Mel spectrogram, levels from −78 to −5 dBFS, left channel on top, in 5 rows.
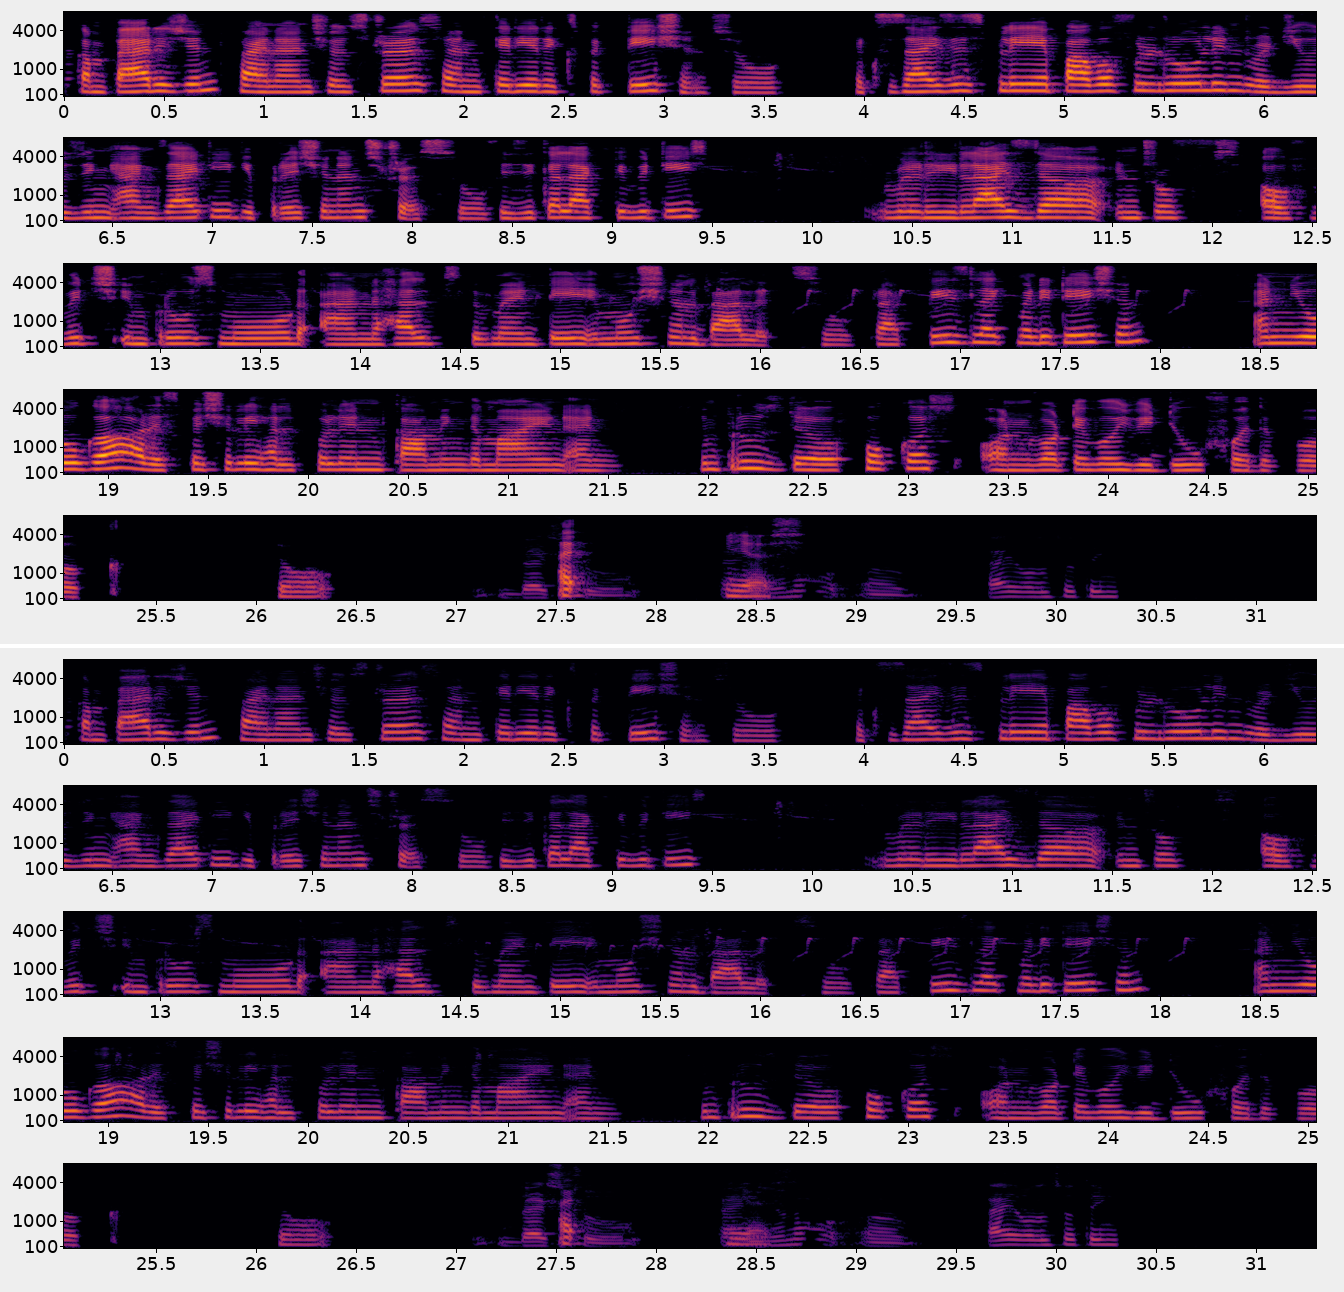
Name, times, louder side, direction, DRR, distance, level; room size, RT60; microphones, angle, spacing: voice 1, 0.0-3.6 4.0-9.5 10.3-17.9 18.5-21.6 22.0-25.1 26.1-26.4 27.5-27.6 28.3-28.7, left 8 dB, 85° left, 0.4 m, -31 dB
sound 1, 8.8-22.3, left 2 dB, 10° left, 3.4 m, -63 dB
voice 2, 27.1-27.9 28.3-29.3 29.7-30.3, right 3 dB, 50° right, 2.0 m, -50 dB
head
